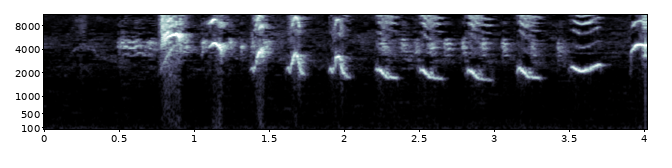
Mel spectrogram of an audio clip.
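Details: Contest tutor song of a greater green leafbird: a quick string of clear whistled notes, each dropping sharply in pitch, repeated roughly four times a second with a few higher rising notes mixed in.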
